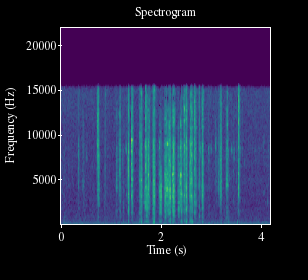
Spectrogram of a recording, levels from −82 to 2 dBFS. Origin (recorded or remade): recorded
